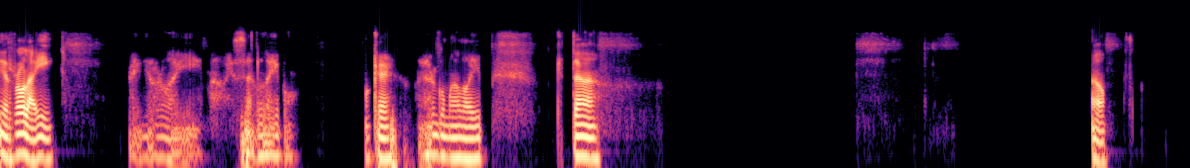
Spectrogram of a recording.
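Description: A man talks calmly through a headset microphone over an online call, with pauses.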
